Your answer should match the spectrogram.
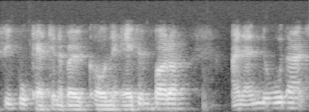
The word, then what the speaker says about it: Edinburgh: Edinburgh is pronounced Edinburgh, not Edinburgh, not Edinburgh. It's Edinburgh.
